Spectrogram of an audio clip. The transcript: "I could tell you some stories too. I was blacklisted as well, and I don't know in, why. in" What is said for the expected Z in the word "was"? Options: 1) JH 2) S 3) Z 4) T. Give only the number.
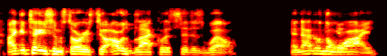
3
